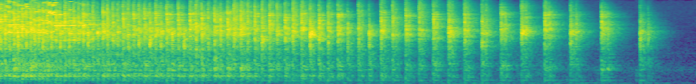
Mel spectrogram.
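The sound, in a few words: game show prize wheel spinning and clicking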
